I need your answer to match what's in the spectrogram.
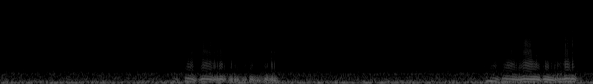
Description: Cat snoring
